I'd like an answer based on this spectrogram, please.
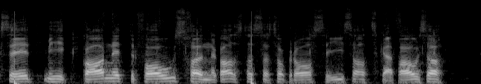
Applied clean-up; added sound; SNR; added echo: neural mask model RNNoise.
